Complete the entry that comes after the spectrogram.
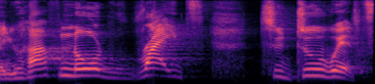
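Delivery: ordinary delivery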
